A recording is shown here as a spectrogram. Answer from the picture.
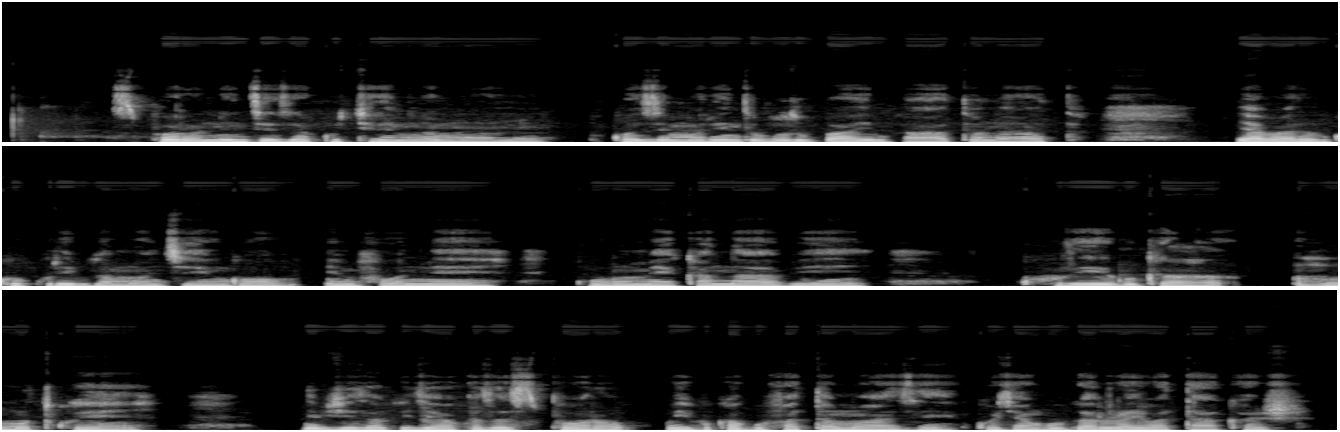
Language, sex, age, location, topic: Kinyarwanda, female, 25-35, Kigali, health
